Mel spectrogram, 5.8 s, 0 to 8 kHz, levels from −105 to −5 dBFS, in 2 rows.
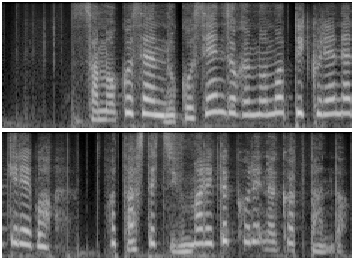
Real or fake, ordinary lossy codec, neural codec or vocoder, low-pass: fake; none; codec, 16 kHz, 0.5 kbps, X-Codec, HuBERT features, trained on LibriSpeech; none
